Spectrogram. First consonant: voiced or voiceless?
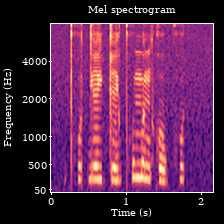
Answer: voiceless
